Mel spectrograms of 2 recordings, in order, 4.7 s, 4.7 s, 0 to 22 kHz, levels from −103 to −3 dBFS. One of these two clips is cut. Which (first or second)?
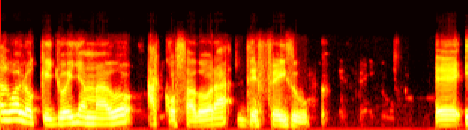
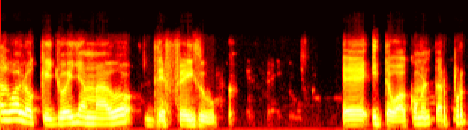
second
